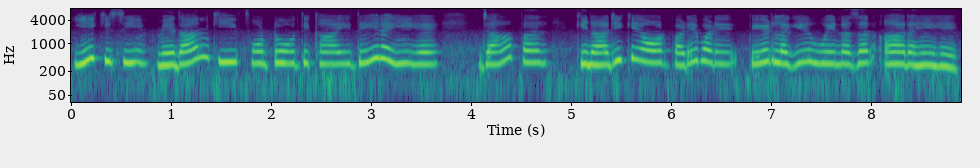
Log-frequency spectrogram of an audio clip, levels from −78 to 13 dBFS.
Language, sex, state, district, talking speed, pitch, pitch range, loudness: Hindi, female, Rajasthan, Jaipur, 155 wpm, 325 Hz, 310-345 Hz, -12 LUFS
